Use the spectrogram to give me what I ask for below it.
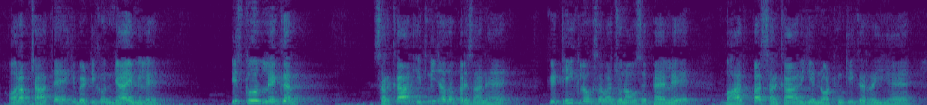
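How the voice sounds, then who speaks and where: A middle-aged man with a hoarse voice, giving emphatic live political commentary and clearing his throat. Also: a little high, fairly bright tone, echoey room, a little hiss or hum. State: hoarse, recovering from a bad cough. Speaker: journalist and live show host. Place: outdoor terrace in the hills. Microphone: phone a short distance away.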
